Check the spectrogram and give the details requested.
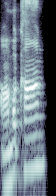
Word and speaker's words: Omicron: Do you guys know the proper pronunciation? Omicron?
